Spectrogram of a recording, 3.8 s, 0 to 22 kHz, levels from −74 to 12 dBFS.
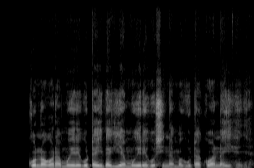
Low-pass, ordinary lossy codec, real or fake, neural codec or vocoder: none; none; fake; vocoder, 44.1 kHz, 128 mel bands, Pupu-Vocoder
